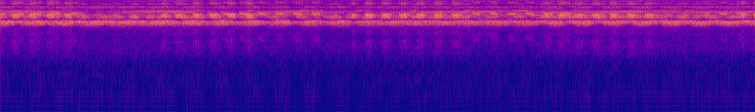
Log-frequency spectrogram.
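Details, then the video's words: Towards dawn in a Japanese garden in autumn, many insects keep up an unbroken high trilling chorus, overlaid by clusters of quick rhythmic chirps at roughly four a second. "Autumn Insects voice Towards dawn"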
